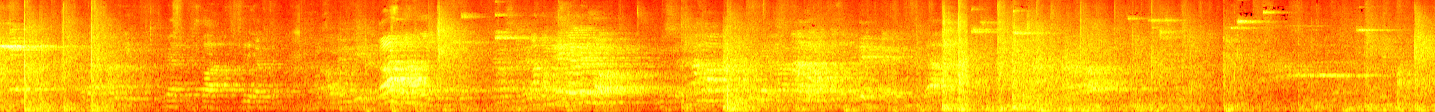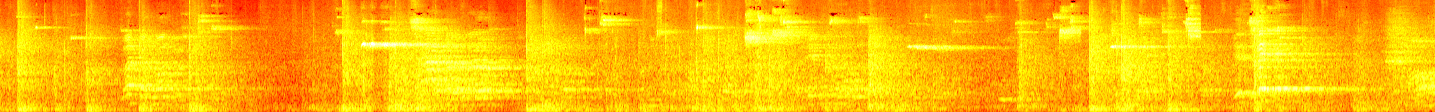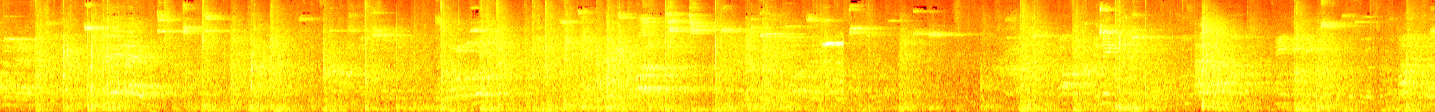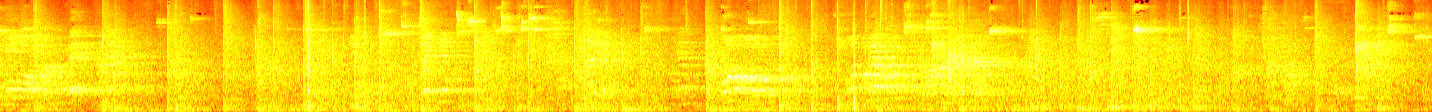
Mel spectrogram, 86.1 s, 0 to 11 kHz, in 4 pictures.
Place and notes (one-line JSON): {"title": "Prague, Czech Republic - Deutsche Gymnasium Praha", "date": "2001-09-08 15:12:00", "description": "German Gymnasium in Prag, Schwarzenberská 1/700, gym hall basketball match. The recording was used in 2001 for a sound installation in a gallery in Linz.", "latitude": "50.06", "longitude": "14.35", "altitude": "324", "timezone": "Europe/Prague"}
